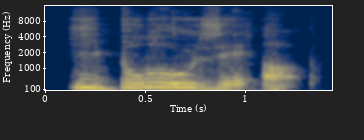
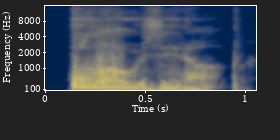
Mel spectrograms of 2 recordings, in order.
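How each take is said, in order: First: Slow, loud, high and awed; a fan savouring the big moment out loud; awed exclamation. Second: Louder and higher, thrilled; excited. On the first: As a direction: let it land slowly, amazed. Repeats the hero's explosion for emphasis. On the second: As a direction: hype it up like the big moment. Hype retelling of the hero's explosion. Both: Acted.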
